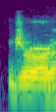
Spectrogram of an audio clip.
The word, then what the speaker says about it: Gerard: Is it Gerard? Did I get it right? Gerard. – Gerard, okay. that's correct perfect.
